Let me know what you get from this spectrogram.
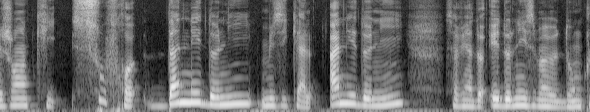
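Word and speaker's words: anhédonie: Ouais, ça sera anédonie.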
